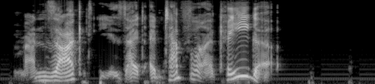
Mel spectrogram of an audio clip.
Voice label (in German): Krieger alt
